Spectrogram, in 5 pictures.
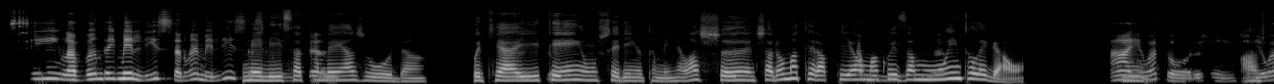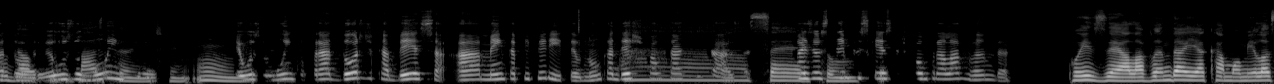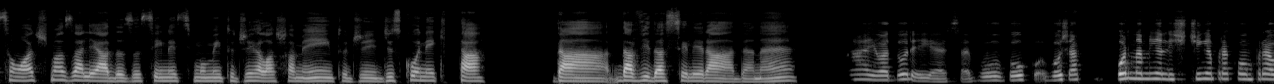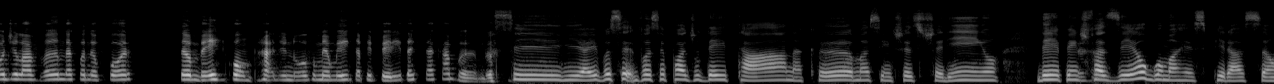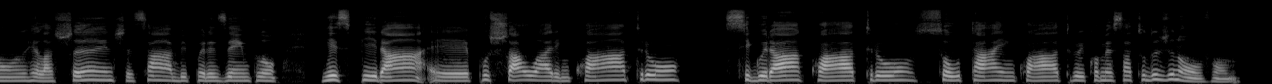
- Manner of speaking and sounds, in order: chuckle; other background noise
- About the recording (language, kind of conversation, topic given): Portuguese, advice, Como é a sua rotina relaxante antes de dormir?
